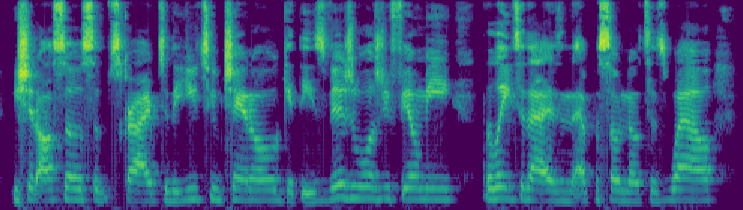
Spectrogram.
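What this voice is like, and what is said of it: Sick-sounding voice. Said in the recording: “I know you can hear it in my voice. I thought it was allergies, but sadly, it's not... I am sick.”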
